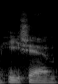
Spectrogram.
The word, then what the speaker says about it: Hesham: So, I made it Americanized and became hisham.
